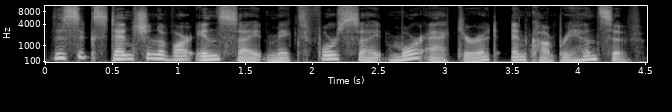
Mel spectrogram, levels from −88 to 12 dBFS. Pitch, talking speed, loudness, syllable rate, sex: 150 Hz, 145 wpm, -19 LUFS, 5.5 syllables/s, male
